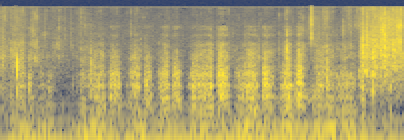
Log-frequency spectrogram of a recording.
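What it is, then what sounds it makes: Parchment-style paper scratched by a metal nib. A metal dip pen nib, held by a hand with long nails, scratches short ink strokes across a flat, aged-look parchment-style paper sheet. Quiet, dry scratching comes in a steady run of brief strokes, with a brighter, louder rasp at the end.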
